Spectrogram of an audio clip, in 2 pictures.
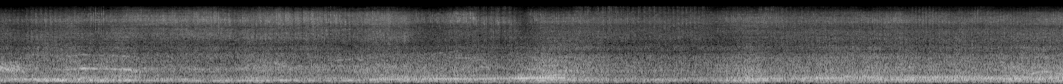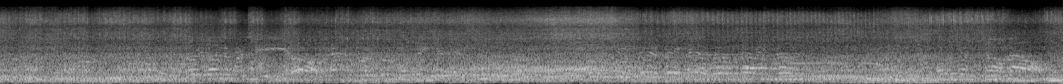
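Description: A crowd cheers and shouts close by.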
